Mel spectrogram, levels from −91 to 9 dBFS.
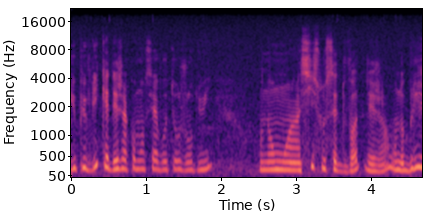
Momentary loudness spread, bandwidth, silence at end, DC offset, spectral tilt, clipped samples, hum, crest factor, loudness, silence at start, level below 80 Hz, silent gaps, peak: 10 LU; 17.5 kHz; 0 s; under 0.1%; -5.5 dB/octave; under 0.1%; none; 16 dB; -25 LUFS; 0 s; -62 dBFS; none; -8 dBFS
